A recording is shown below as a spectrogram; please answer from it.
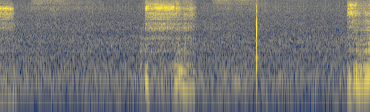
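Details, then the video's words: Beagle named Tater sleeping loudly, snoring indoors: one rasping breath near two seconds with a fainter one at the end, plus a sharp click in between over quiet background. "More snoring Tater"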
